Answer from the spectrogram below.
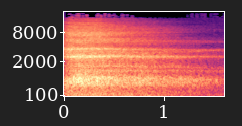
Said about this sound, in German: Langes, schweres Atmen.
